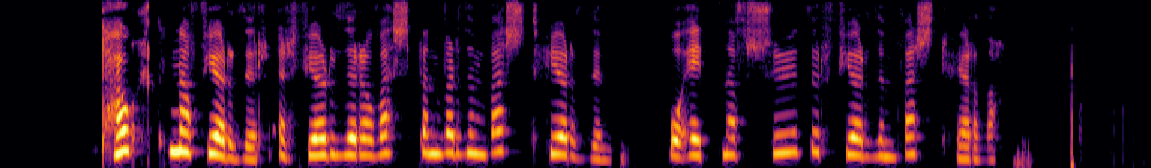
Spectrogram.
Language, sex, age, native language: Icelandic, female, 20-29, Icelandic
